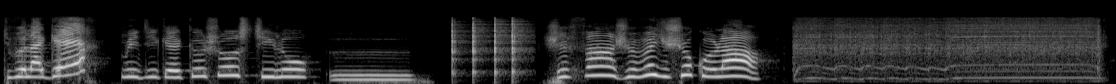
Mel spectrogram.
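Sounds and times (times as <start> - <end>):
speech: 0.0 - 4.2, 5.5 - 8.0
power drill drilling holes: 7.8 - 11.1.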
